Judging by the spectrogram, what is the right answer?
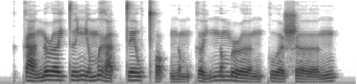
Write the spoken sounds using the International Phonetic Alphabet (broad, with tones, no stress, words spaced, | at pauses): ka˨˩˦n ɹə˧jt̪ɨ˧˥ɲə˧˥mɣa˨˩t̚ t̪e˧wt̪ʰɔ˨˩k̚ŋə˨˩˨mkə˨˩˦j ŋə˧m ɹəː˨˩˨ŋ ku˨˩ə̯ʂəː˨˩˦ŋ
